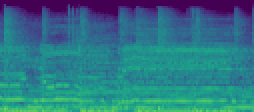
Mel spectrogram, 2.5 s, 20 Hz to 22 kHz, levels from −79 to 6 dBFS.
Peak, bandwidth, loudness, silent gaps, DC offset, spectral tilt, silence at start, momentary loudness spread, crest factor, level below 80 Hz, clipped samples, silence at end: -4 dBFS; 17 kHz; -17 LUFS; none; under 0.1%; -4.5 dB/octave; 0 s; 2 LU; 12 dB; -22 dBFS; under 0.1%; 0 s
